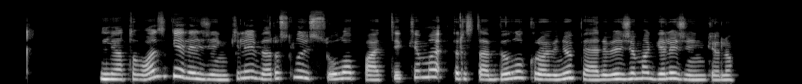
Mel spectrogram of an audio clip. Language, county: Lithuanian, Klaipėda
